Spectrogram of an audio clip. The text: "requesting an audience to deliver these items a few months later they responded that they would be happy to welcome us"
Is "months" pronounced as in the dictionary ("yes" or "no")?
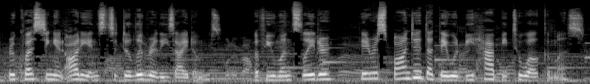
yes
